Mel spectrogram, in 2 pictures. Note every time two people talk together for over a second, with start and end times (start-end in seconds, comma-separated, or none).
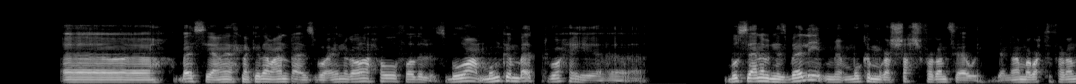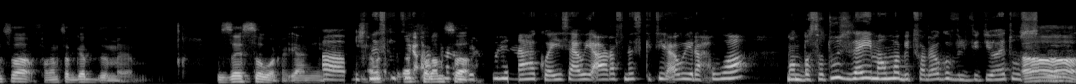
14.0-15.5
